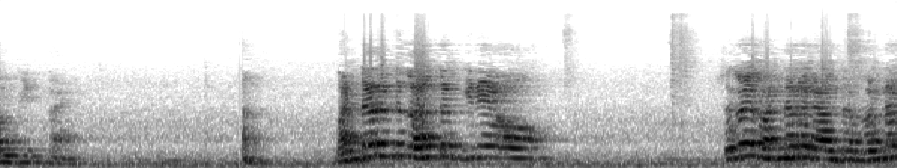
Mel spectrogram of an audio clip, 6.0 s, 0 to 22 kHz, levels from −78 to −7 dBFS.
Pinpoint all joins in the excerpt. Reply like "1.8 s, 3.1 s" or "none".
1.6 s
